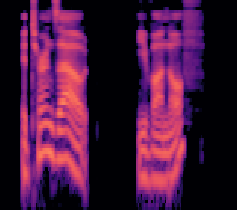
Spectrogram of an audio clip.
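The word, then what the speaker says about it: Иванов: So, using logic, if it gets devoiced, then instead of v at the end, it should be f. It turns out, Ivanov. Exactly. Ivanov.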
